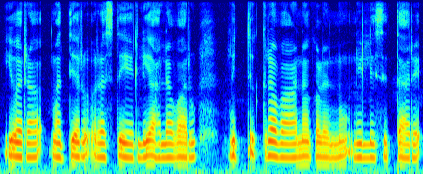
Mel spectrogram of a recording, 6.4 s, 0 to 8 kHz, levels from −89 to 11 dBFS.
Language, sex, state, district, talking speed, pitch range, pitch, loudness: Kannada, female, Karnataka, Bangalore, 65 wpm, 185-205 Hz, 195 Hz, -16 LUFS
